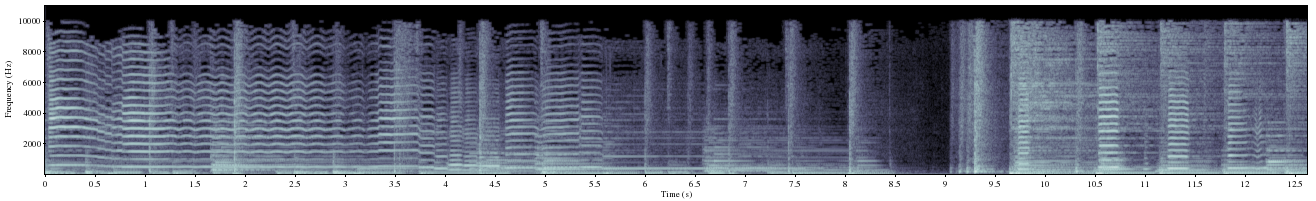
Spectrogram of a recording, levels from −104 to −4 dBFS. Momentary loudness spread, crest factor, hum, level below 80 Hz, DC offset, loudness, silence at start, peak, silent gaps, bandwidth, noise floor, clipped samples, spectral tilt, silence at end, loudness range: 13 LU; 20 dB; none; -40 dBFS; 0.1%; -26 LUFS; 0 s; -6 dBFS; none; 10.5 kHz; -62 dBFS; under 0.1%; -3.5 dB/octave; 0 s; 9 LU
